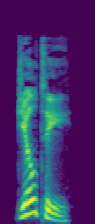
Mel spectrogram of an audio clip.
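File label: "guilty", American English, male; 1000 hours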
